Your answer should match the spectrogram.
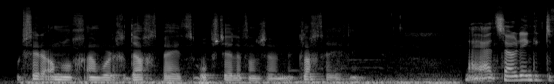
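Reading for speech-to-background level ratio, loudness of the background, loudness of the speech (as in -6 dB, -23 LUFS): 7.5 dB, -36.0 LUFS, -28.5 LUFS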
